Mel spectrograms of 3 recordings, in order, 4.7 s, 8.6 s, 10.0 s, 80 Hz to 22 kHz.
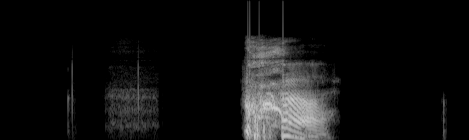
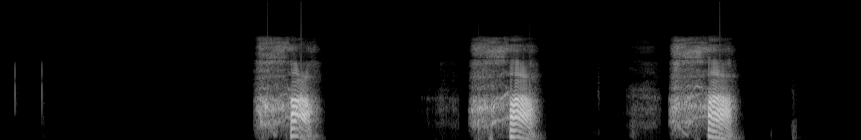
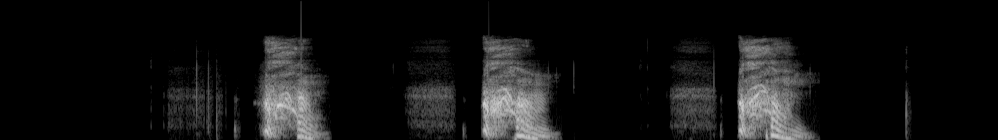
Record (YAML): cough_length: 4.7 s
cough_amplitude: 25747
cough_signal_mean_std_ratio: 0.31
exhalation_length: 8.6 s
exhalation_amplitude: 27885
exhalation_signal_mean_std_ratio: 0.27
three_cough_length: 10.0 s
three_cough_amplitude: 26232
three_cough_signal_mean_std_ratio: 0.34
survey_phase: alpha (2021-03-01 to 2021-08-12)
age: 65+
gender: Male
wearing_mask: 'No'
symptom_none: true
smoker_status: Ex-smoker
respiratory_condition_asthma: false
respiratory_condition_other: false
recruitment_source: REACT
submission_delay: 2 days
covid_test_result: Negative
covid_test_method: RT-qPCR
